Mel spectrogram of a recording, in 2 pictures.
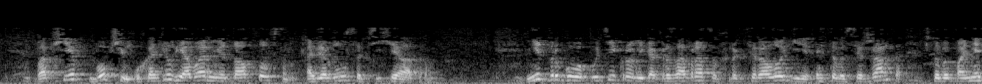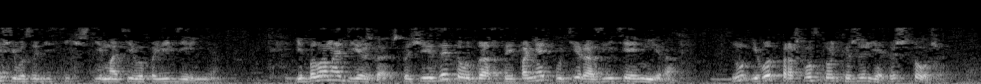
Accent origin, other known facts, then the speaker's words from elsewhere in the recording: Tallinn, Harju County, Estonia; also born or lived in Belarus; я родился в Белоруссии, а практически с очень раннего возраста, наверное, с 2 или 3 лет, жил в Эстонии, в Таллине.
